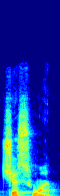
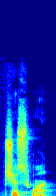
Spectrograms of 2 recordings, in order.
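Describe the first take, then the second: No difference in how they are said.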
